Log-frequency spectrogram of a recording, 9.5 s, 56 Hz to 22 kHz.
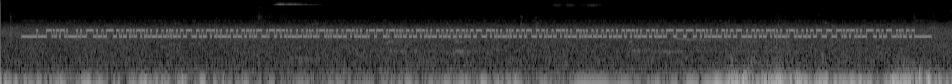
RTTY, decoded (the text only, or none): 51504 16290 27493 16361 35360 02829 68981 41107 81555 72970 31299 50968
